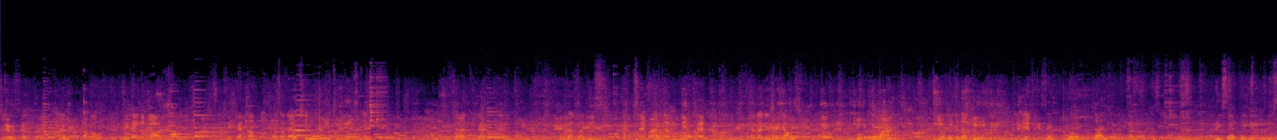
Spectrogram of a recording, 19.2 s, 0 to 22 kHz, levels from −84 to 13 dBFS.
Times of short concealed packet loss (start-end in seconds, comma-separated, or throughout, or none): none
